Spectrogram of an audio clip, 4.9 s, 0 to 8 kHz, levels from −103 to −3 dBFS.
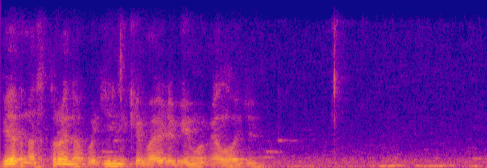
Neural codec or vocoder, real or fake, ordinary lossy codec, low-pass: none; real; Opus, 24 kbps; 7.2 kHz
